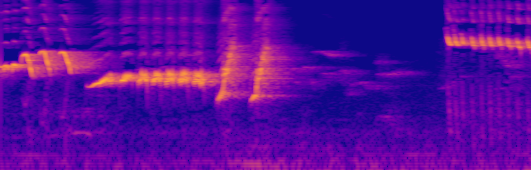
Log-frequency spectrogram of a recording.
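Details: A white-rumped shama sings a lure song so other shamas answer: stuttering whistles, a buzzy rapid run, two harsh rising sweeps, near silence, then a fast high trill.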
